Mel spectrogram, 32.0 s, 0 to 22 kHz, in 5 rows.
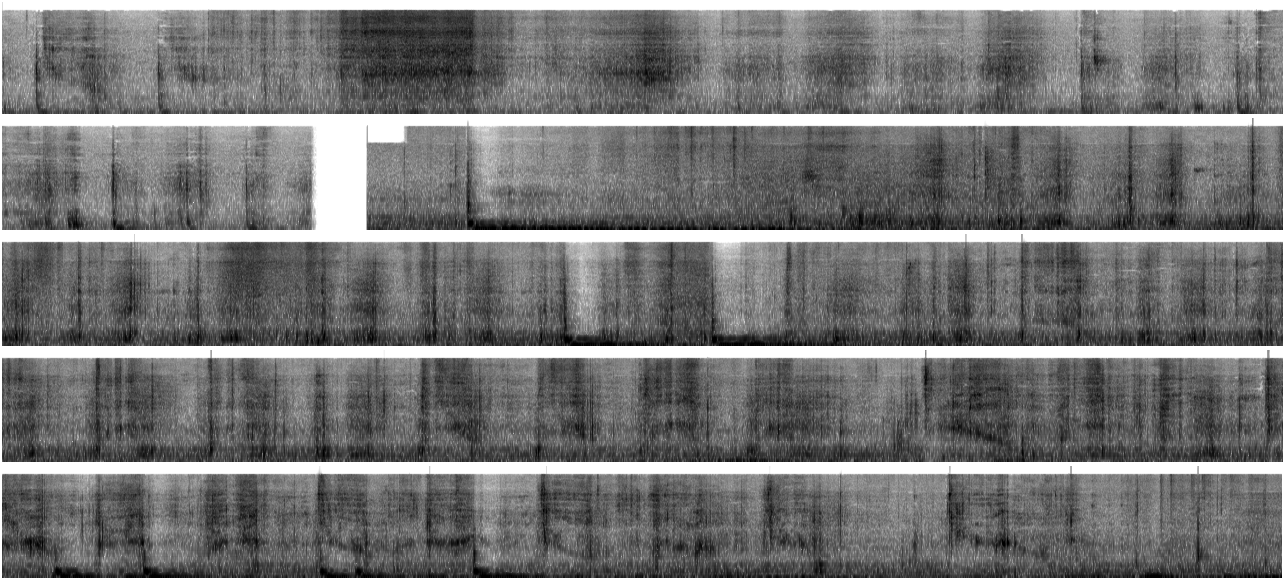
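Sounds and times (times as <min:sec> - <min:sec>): frost crunching being chewed: 0:00.0 - 0:08.0, 0:09.8 - 0:32.0
metal spoon scraping frost: 0:00.2 - 0:05.9, 0:09.4 - 0:31.0.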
